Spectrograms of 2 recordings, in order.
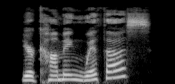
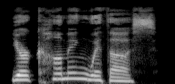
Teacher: The rise in your voice at the end of the question signals uncertainty, while the drop at the end of the statement signals certainty. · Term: intonation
